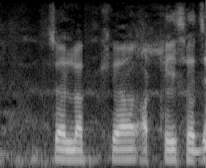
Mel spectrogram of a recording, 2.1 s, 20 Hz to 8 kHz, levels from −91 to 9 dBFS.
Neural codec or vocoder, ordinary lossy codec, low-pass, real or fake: codec, 16 kHz, 2 kbps, FreqCodec, larger model; none; none; fake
